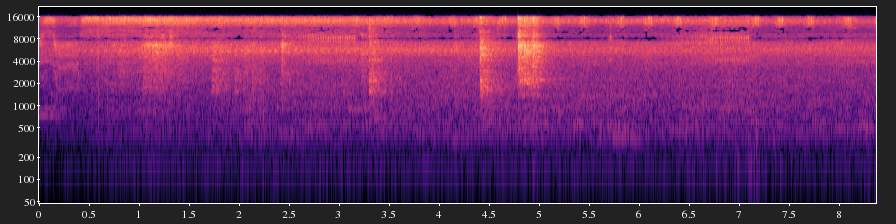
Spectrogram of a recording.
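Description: Aerial ropeway gondola running on its cable: a steady hiss with a few short louder rushes, the loudest two close together about four and a half to five seconds in.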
